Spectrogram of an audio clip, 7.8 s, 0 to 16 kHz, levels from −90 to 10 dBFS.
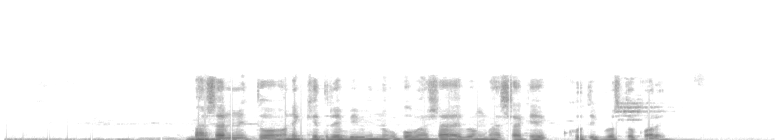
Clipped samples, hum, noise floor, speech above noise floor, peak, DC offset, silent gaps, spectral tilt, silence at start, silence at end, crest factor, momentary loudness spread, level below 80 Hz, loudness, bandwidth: under 0.1%; none; -81 dBFS; 39 dB; -26 dBFS; under 0.1%; none; -6.5 dB/octave; 0.05 s; 1 s; 18 dB; 8 LU; -64 dBFS; -43 LUFS; 7.6 kHz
